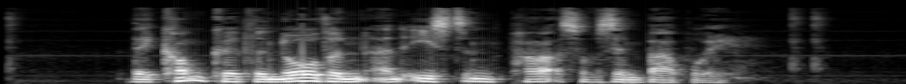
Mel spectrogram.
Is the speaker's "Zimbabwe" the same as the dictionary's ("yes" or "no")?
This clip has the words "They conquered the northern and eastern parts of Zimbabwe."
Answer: yes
